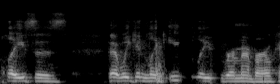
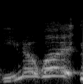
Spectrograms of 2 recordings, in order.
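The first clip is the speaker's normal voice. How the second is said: much higher, mock indignant comeback; defiant retort. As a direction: fire back like someone just told you to calm down. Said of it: "you're like".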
